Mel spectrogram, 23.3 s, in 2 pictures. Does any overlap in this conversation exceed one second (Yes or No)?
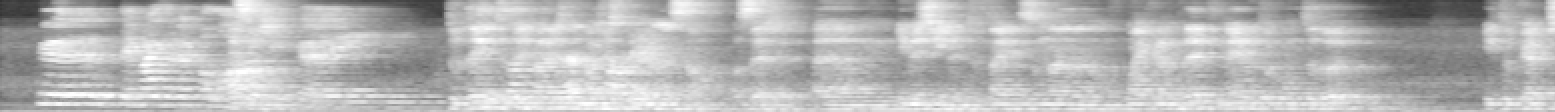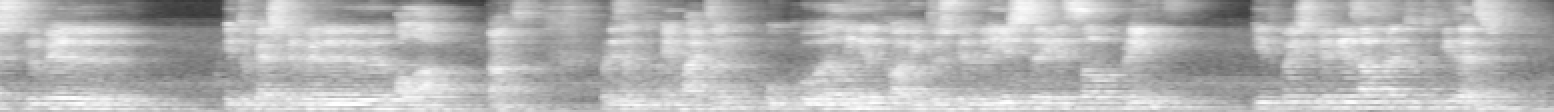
Yes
